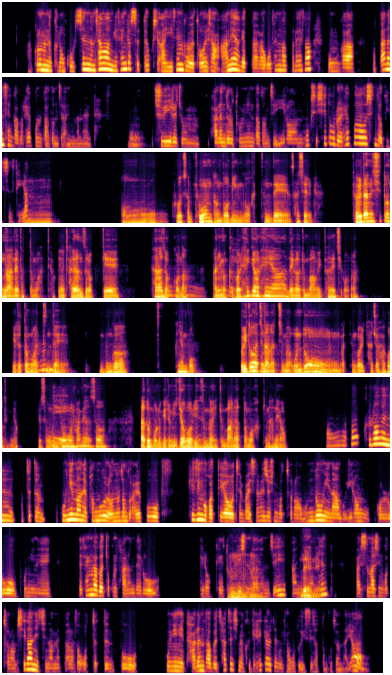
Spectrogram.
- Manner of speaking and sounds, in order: tapping; other background noise
- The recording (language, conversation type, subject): Korean, advice, 다른 사람들이 나를 어떻게 볼지 너무 신경 쓰지 않으려면 어떻게 해야 하나요?
- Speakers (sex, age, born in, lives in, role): female, 35-39, United States, United States, advisor; male, 60-64, South Korea, South Korea, user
